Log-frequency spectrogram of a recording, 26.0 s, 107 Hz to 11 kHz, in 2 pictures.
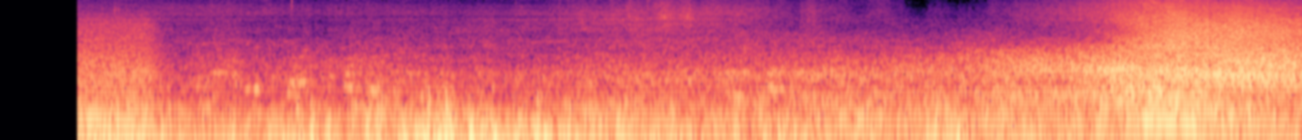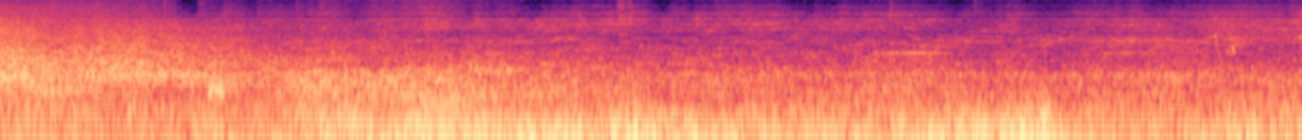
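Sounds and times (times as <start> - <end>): car road noise: 0.8 - 26.0.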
